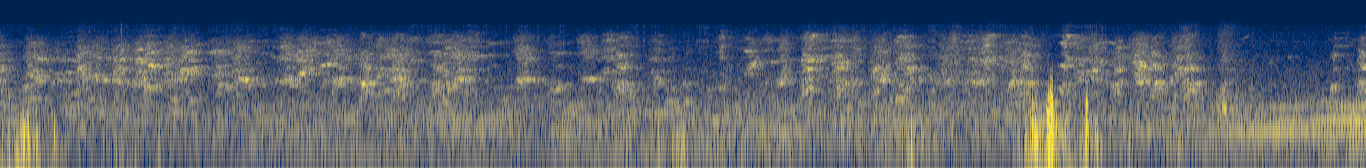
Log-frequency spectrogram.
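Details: Red-coated female Shiba Inu puppy at a breeder's kennel, giving rapid high-pitched yips and whimpers in dense bursts throughout, with a loud sharp bark near the end and human voices faintly beneath.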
